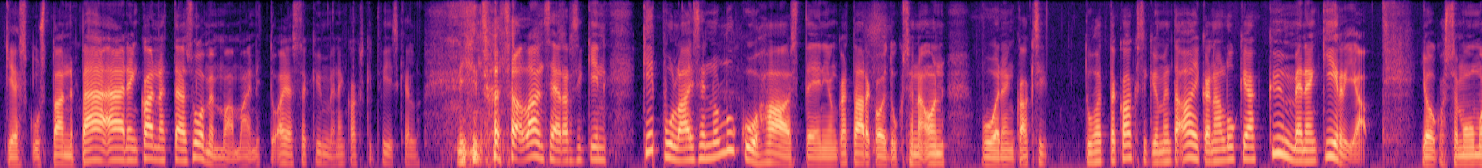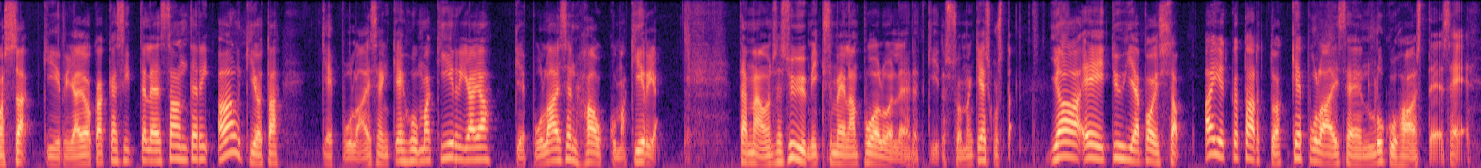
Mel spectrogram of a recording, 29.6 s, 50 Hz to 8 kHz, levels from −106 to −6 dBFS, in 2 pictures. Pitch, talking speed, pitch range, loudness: 140 Hz, 110 wpm, 110-175 Hz, -21 LUFS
